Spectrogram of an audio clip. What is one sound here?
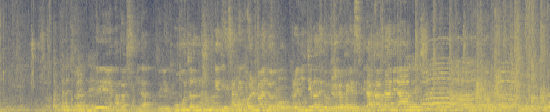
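A woman speaks with animation into a microphone over loudspeakers.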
